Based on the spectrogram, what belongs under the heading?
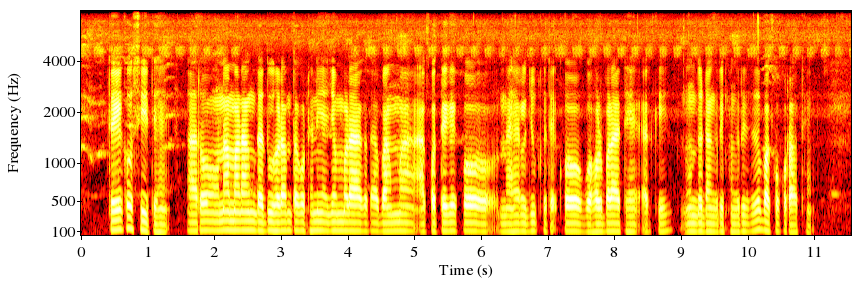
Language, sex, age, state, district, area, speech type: Santali, male, 18-30, West Bengal, Bankura, rural, spontaneous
